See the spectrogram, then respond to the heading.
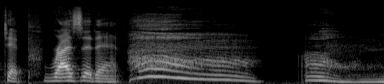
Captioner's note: gasping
